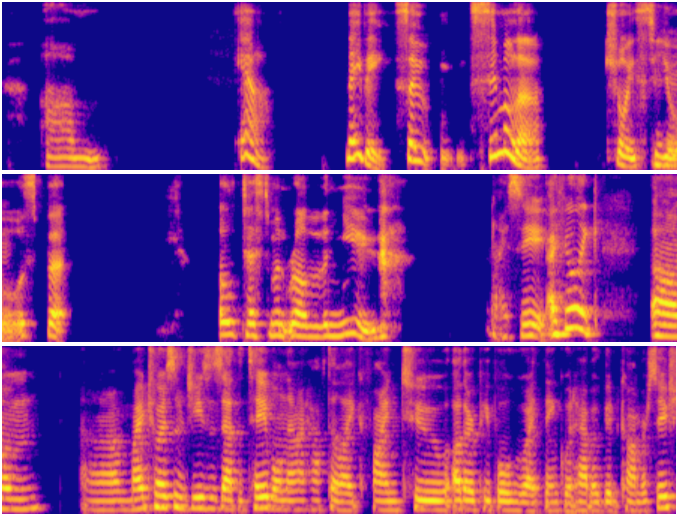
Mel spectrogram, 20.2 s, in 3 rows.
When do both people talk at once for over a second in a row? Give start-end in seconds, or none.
none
